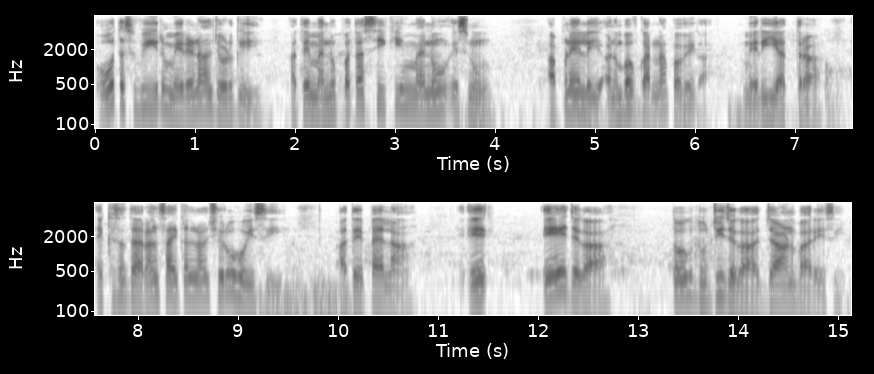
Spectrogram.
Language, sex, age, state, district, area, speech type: Punjabi, male, 18-30, Punjab, Ludhiana, urban, spontaneous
